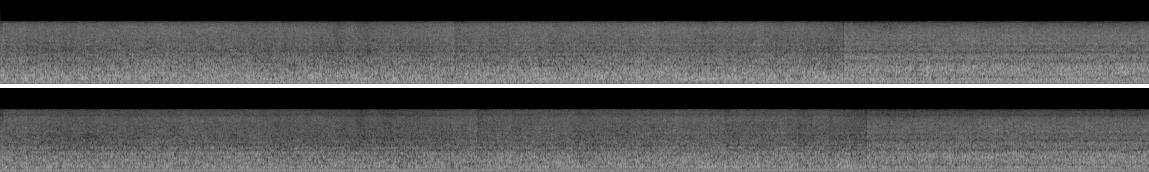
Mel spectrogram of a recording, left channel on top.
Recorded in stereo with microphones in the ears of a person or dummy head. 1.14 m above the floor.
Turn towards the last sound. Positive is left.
turn(degrees=-50)  # may be behind; listen again after turning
